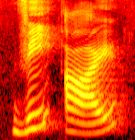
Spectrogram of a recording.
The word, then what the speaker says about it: virus: For example, virus is with a V, not with a B.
